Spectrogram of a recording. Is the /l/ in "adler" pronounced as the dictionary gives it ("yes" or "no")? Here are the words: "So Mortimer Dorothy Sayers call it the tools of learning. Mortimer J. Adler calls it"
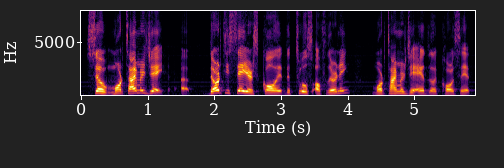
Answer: no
